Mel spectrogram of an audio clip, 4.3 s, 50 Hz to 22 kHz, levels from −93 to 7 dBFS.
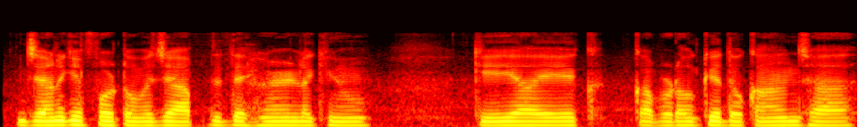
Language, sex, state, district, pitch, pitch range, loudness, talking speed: Hindi, male, Uttarakhand, Tehri Garhwal, 120 Hz, 115-120 Hz, -17 LUFS, 210 wpm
